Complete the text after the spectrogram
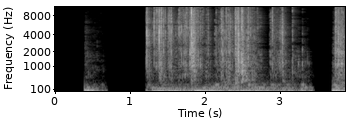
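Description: Foil card wrappers crinkle and tear.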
